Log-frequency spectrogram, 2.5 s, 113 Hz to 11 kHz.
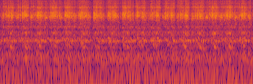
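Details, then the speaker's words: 2005 Suzuki Swift at idle: steady high-pitched whirring with fast warble, sounding like a bearing; belt tensioner loosened to isolate it, found to be water pump bearing noise. "sound to me like a bearing so is five Dr five Dres and then the original is in here"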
